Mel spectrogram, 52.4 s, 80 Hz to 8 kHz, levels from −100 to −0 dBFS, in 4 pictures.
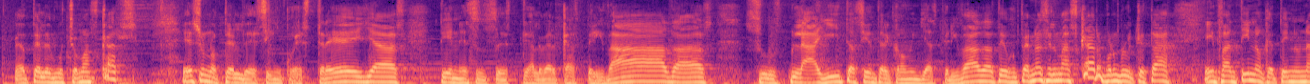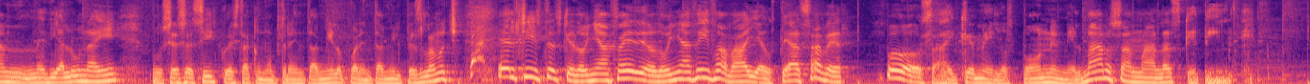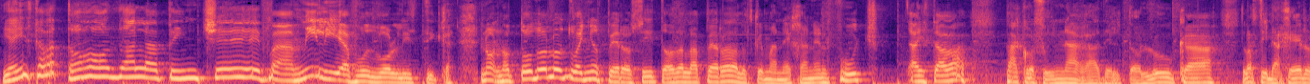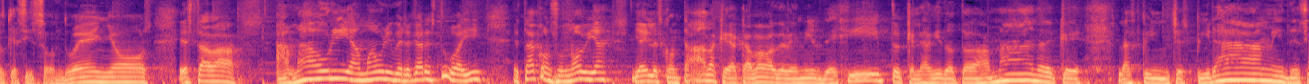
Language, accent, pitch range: English, Mexican, 110-165 Hz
